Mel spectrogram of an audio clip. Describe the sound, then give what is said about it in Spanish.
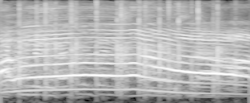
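Steady, rhythmic hand clapping, roughly ten sharp claps at an even pace, heard under a loud, sustained voice holding a drawn-out tone that slowly slides in pitch. “Y yo, pues un aplauso.”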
